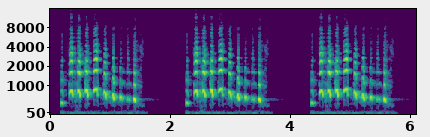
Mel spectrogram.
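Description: A spotted hyena gives its famous laugh: rapid, staccato yelping notes, about eight a second, that start high and slide downward. Three matching bursts come roughly two seconds apart with silence between.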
